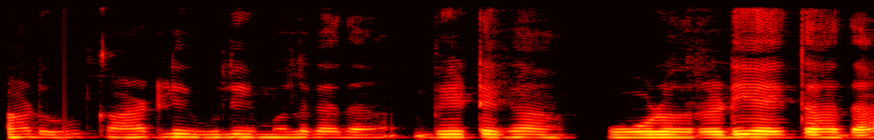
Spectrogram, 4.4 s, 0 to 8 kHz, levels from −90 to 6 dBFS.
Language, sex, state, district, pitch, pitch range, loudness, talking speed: Kannada, female, Karnataka, Chamarajanagar, 165 Hz, 160-175 Hz, -27 LUFS, 95 wpm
